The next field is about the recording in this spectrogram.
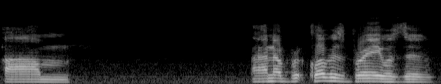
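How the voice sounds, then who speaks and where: A man's voice: mid-range voice, steady tone, slow, muffled recording. A man co-hosting a casual gaming podcast, explaining game lore in a rambling way with lots of fillers. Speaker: podcast co-host.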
